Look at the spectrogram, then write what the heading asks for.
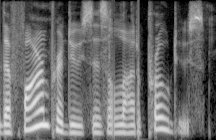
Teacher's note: I might say the farm produces put stress on Farm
